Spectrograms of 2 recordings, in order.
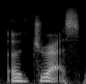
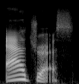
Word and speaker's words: address: 注意当名词使用的时候，你的重音有两种念法，你可以念成 address 或是 address，这两个都有人念。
